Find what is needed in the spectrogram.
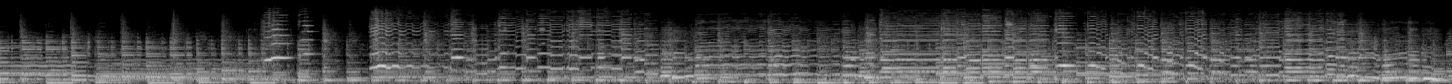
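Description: Instrumental break in an upbeat country song: a fiddle plays the lead melody over guitar and a steady bass beat.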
